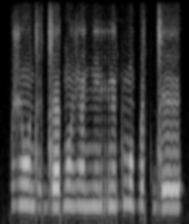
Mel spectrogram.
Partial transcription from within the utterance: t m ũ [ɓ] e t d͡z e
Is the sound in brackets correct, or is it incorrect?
correct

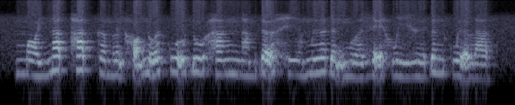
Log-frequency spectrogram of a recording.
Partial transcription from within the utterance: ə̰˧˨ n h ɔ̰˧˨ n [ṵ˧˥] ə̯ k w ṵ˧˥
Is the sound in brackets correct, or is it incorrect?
correct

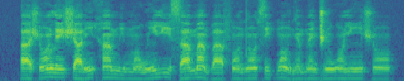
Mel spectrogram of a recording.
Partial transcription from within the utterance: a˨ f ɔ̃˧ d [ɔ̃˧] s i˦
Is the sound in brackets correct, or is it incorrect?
incorrect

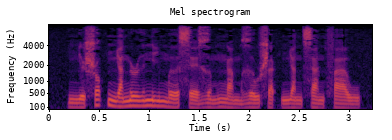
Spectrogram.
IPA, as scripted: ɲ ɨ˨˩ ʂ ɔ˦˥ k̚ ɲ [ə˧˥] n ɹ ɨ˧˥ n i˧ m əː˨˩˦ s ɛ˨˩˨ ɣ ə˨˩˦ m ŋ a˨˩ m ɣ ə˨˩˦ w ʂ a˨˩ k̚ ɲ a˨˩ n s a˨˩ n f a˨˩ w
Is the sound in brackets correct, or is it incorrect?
incorrect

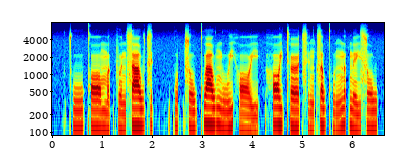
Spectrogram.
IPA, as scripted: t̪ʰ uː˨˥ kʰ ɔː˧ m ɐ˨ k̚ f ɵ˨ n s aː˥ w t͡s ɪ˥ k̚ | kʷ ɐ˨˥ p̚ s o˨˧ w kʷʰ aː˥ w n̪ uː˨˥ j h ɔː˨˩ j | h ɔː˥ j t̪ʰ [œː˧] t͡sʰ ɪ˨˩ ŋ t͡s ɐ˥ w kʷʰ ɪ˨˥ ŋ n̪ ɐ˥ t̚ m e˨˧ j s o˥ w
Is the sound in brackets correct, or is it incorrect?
correct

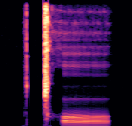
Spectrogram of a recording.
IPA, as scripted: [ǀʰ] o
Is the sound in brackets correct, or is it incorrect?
correct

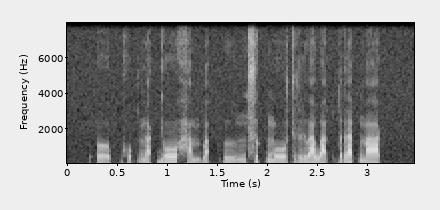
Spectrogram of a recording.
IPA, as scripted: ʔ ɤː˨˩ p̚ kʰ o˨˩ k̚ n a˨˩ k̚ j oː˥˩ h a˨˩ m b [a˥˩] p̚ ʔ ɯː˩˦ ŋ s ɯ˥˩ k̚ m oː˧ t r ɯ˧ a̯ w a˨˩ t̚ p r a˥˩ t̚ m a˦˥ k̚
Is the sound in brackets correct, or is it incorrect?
incorrect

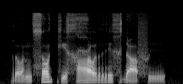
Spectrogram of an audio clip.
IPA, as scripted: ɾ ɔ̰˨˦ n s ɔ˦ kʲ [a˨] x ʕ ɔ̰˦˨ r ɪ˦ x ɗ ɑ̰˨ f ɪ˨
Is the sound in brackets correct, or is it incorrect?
correct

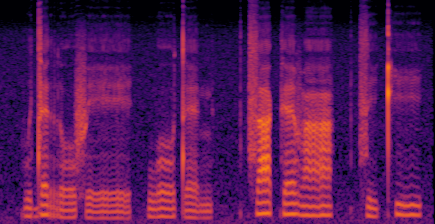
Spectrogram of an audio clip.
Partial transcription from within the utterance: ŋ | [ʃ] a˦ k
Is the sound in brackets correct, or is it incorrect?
incorrect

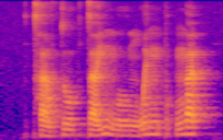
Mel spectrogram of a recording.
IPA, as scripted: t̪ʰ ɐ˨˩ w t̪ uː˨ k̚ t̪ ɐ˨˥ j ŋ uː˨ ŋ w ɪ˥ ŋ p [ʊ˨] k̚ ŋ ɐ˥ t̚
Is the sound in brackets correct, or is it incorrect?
incorrect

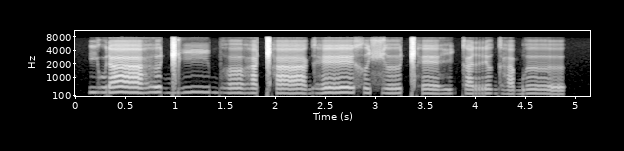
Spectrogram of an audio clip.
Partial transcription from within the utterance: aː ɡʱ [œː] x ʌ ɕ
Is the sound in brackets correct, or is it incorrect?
incorrect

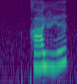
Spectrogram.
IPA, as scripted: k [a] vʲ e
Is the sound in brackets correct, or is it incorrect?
correct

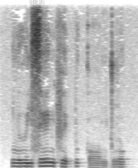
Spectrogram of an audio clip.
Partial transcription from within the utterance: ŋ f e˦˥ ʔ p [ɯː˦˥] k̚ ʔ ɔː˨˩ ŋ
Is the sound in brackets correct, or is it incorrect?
incorrect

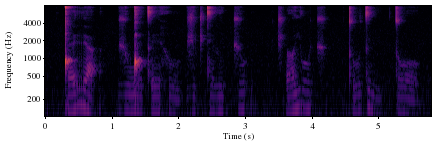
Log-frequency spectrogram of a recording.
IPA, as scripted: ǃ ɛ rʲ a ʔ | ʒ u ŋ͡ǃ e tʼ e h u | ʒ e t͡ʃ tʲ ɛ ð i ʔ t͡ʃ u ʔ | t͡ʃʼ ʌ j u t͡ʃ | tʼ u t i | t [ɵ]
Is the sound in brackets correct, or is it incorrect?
incorrect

